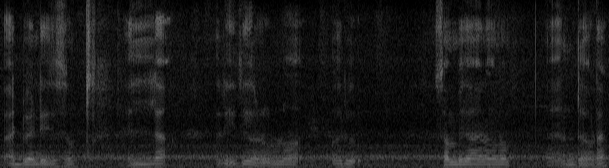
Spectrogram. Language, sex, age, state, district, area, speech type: Malayalam, male, 18-30, Kerala, Palakkad, rural, spontaneous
